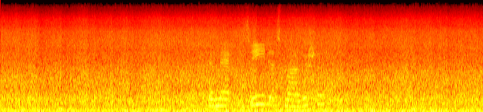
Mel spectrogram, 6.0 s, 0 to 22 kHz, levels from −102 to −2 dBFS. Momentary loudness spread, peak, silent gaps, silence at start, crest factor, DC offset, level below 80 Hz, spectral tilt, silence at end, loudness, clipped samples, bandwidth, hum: 4 LU; -8 dBFS; none; 0 s; 16 dB; under 0.1%; -30 dBFS; -4.5 dB/octave; 0 s; -24 LUFS; under 0.1%; 18 kHz; none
